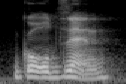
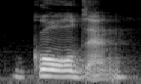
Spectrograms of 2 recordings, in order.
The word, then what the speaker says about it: golden: when I said golden Gold's in so we shouldn't be stressing the second syllable we should be stressing the first so it should be golden golden the other word that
